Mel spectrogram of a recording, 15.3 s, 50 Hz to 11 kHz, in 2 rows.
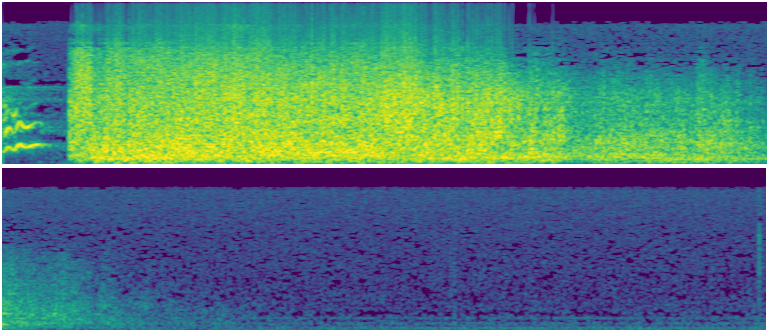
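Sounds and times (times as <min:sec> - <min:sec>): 
thunder clap from an electric storm with lightning: 0:00.6 - 0:09.9.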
